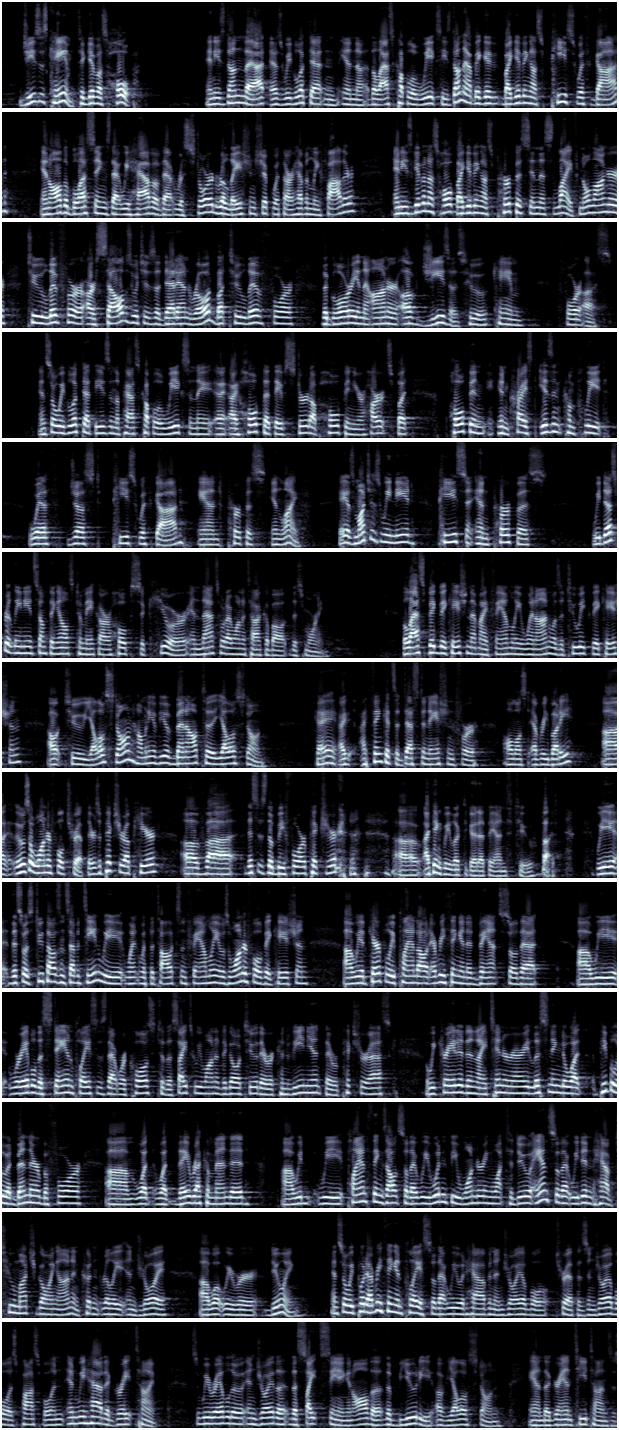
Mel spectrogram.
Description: Hope for Eternal Life - East Lincoln Alliance Church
